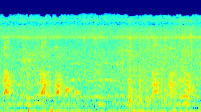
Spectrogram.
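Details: A colony of bees being transferred from a birdhouse into a proper bee box gives a low, wavering buzz that swells in short pulses, with a few dull thumps and knocks from the work.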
